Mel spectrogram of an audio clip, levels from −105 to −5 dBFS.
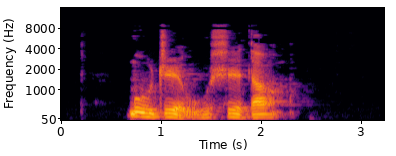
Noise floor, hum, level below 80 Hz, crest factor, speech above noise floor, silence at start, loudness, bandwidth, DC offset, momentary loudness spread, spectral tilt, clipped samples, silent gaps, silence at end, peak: under -90 dBFS; none; -52 dBFS; 20 dB; over 66 dB; 0.65 s; -25 LUFS; 9.2 kHz; under 0.1%; 10 LU; -6 dB/octave; under 0.1%; none; 1 s; -8 dBFS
